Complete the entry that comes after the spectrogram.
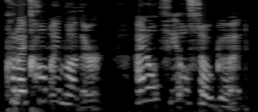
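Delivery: put-on boy faking tears to the director; shaky, near tears. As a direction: quaver like a scared kid. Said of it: "his voice shaking so violently".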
